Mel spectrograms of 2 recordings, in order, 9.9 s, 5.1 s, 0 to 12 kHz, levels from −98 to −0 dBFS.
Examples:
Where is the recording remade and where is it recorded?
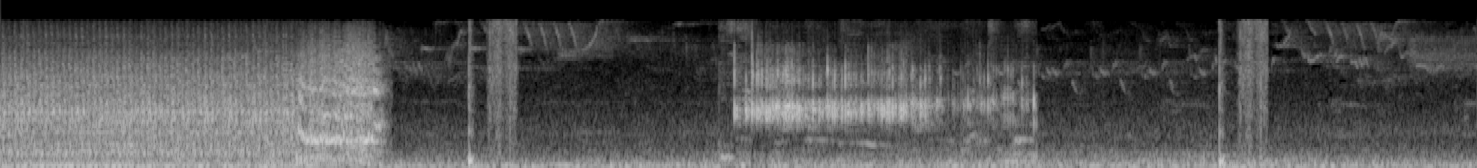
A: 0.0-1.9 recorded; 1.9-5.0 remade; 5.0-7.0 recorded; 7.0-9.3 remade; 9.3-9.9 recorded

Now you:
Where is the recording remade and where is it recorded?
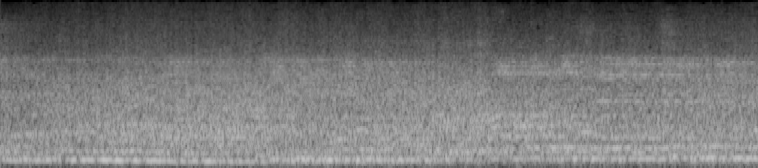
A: 0.0-1.0 recorded; 1.0-2.2 remade; 2.2-5.1 recorded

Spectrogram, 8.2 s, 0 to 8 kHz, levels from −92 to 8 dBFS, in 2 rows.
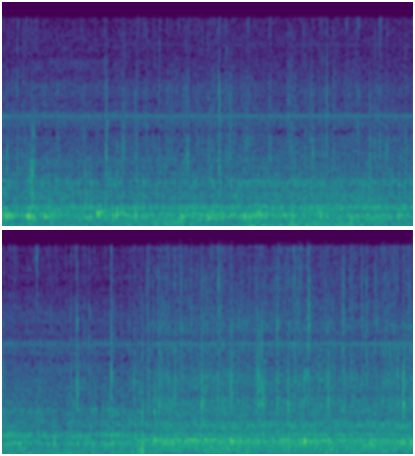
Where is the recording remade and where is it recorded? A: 0.0-1.2 remade; 1.2-4.2 recorded; 4.2-5.9 remade; 5.9-6.8 recorded; 6.8-7.3 remade; 7.3-8.2 recorded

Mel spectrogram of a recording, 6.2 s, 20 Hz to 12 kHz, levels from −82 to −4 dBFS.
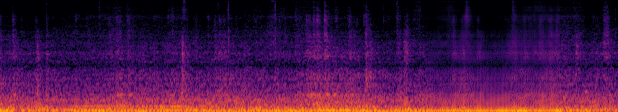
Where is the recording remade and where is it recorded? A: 0.0-4.3 recorded; 4.3-5.6 remade; 5.6-6.2 recorded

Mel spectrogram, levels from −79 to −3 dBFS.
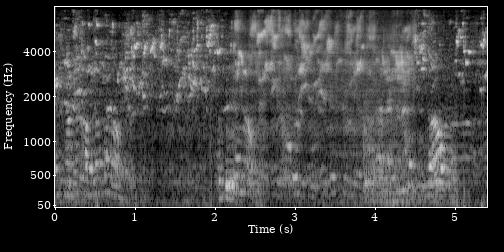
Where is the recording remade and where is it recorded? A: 0.0-2.2 recorded; 2.2-4.5 remade; 4.5-5.4 recorded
